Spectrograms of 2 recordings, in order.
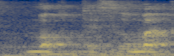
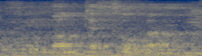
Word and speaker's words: Moctezuma: Es buscarle forzado la Yo creo simplemente Sí, que sí, es una secuencia fonética extraña al castellano, ese Moctezuma, y lo normal es que en el habla popular se convierta en una pronunciación más cómoda, Montezuma.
